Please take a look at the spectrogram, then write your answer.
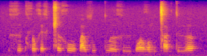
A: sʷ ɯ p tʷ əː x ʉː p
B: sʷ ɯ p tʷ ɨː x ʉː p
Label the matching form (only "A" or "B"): A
